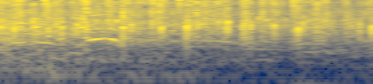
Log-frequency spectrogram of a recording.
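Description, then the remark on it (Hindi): A burst of audience clapping welcoming the first poet at a poetry show, dense and steady, with many hands overlapping at moderate loudness and a faint murmur of voices underneath. “तालियां”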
